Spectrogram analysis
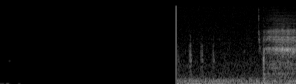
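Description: Almost two seconds of silence give way to a steady rush of broadband noise with faint ticks and a hiss at the end, and no animal voice.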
